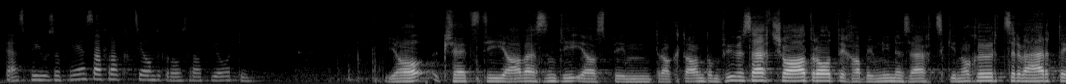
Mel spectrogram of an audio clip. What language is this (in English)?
Swiss German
